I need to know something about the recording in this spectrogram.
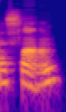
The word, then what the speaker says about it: Islam: someone who believes in islam again islam it's like bliss that first part of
